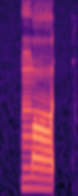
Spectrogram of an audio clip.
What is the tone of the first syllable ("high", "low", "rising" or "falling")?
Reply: low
